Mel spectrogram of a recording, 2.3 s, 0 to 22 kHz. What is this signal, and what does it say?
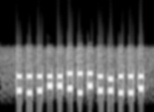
DTMF, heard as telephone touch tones, dialled by machine, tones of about 80 ms. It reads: 5250093#54228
